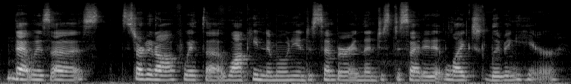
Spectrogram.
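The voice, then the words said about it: Slightly hoarse voice. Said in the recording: “I am still coughing, I am still a little bit hoarse ... I can hear that I'm a little hoarse.”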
